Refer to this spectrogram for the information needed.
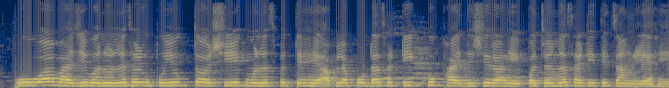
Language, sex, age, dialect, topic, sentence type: Marathi, female, 25-30, Varhadi, agriculture, statement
